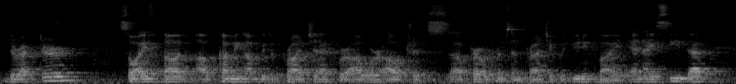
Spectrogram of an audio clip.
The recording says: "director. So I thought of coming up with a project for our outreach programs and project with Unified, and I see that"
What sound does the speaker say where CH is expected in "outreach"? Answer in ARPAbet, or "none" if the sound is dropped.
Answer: S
